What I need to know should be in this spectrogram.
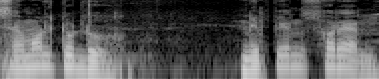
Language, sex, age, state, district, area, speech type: Santali, male, 45-60, West Bengal, Dakshin Dinajpur, rural, spontaneous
